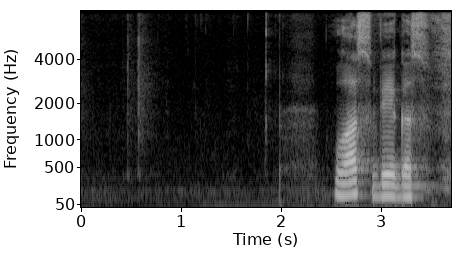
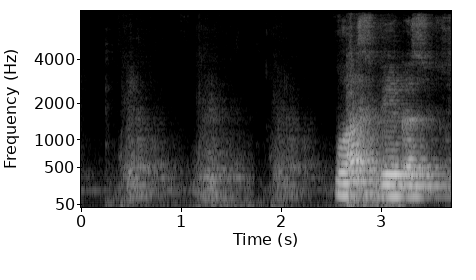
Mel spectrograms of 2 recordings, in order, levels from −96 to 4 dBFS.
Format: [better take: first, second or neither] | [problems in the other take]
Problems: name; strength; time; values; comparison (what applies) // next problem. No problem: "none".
first | noise reduction (neural separator model SepFormer DNS4)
